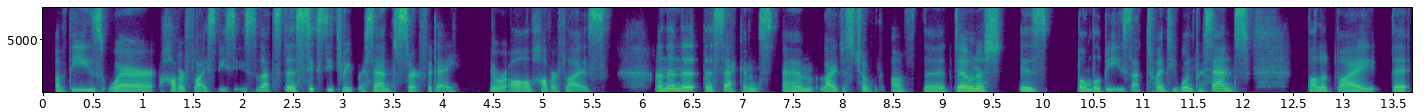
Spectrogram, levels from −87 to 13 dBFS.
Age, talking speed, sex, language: 20-39, 140 wpm, female, English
